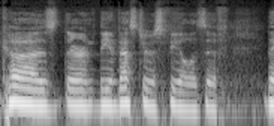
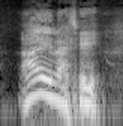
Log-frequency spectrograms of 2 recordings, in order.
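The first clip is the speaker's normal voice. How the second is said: put-on Irish brogue accent; 2 semitones higher, 3 dB louder than usual. Asking another speaker whether this is a good irish brogue: put-on irish brogue. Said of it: "is that a good Irish brogue".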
